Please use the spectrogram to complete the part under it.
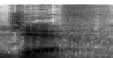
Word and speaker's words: GIF: And he cleared it up and he said it's pronounced GIF, like the peanut butter.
